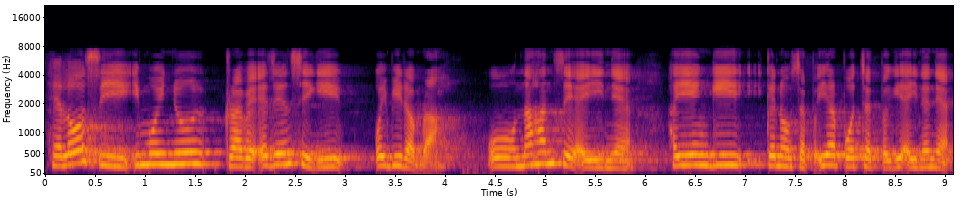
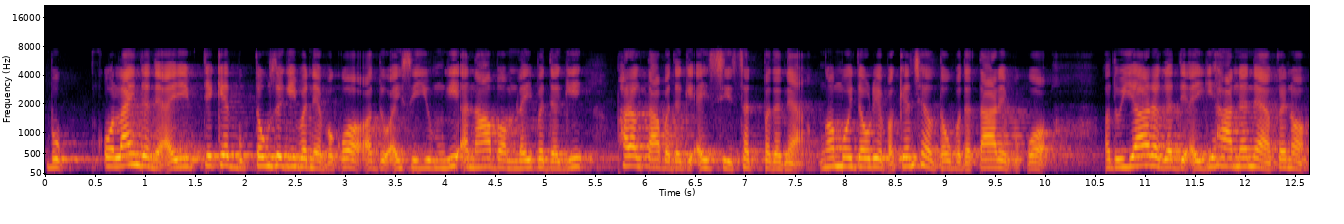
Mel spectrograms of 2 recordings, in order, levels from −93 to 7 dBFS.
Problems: none marked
